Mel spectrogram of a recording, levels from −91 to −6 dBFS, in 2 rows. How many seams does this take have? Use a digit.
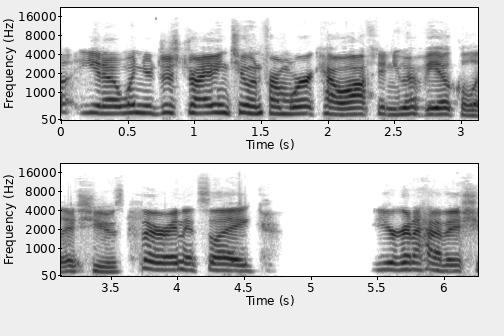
1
